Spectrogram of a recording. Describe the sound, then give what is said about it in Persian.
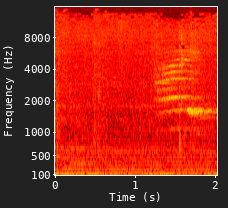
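A single drawn-out meow from a cat named Jasper rises and then holds a high, thin tone before fading, heard over a steady low hum with no one talking. “صدای جاسپره.”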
